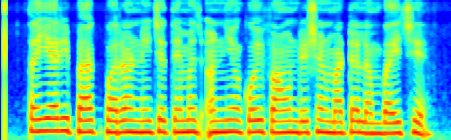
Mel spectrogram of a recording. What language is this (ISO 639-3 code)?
guj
